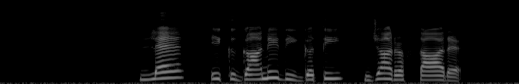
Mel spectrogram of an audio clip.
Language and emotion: Dogri, neutral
